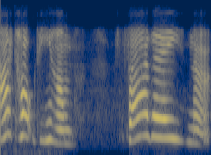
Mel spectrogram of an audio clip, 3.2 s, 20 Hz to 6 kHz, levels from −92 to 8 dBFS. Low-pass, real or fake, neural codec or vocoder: 5.4 kHz; real; none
